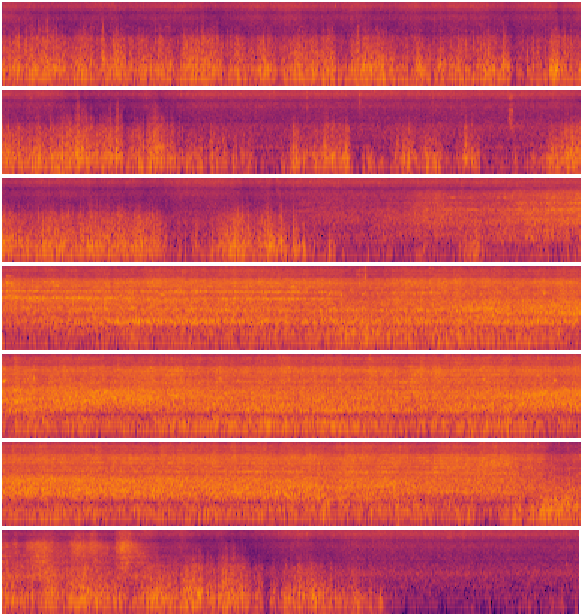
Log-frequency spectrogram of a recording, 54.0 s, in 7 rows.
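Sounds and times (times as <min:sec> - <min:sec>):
freight train rumbling over bridge: 0:00.0 - 0:54.0
faint high whining tones: 0:17.3 - 0:46.1.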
